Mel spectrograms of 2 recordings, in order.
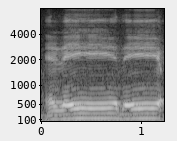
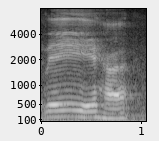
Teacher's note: মূল শব্দের র এর উপর জবর যেটা আছে মেজে র, এই জবর থাকায় জেরকে জবরের দিকে ঝুঁকিয়ে পড়তে হয় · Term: এমালা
